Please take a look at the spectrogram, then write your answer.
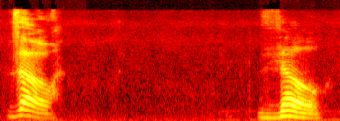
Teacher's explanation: in the word though, this is going to be a voiced th. You had said though, pronouncing an unvoiced th.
